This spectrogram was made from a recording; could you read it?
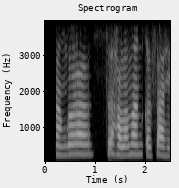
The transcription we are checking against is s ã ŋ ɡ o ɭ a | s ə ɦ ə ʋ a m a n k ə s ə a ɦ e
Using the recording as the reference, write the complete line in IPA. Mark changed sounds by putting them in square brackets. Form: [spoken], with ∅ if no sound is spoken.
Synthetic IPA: s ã ŋ ɡ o ɭ a | [t͡s] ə ɦ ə ʋ a m a n k ə s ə a ɦ e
